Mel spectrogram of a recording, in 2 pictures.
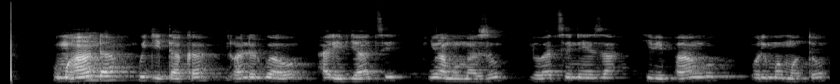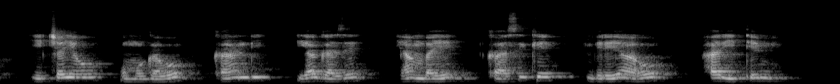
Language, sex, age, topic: Kinyarwanda, male, 25-35, government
